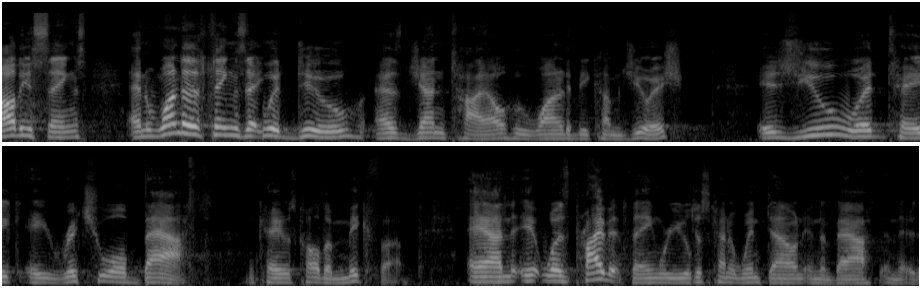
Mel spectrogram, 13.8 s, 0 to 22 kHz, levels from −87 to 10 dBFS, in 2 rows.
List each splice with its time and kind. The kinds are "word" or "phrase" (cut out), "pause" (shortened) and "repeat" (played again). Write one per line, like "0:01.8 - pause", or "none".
0:02.0 - word
0:03.0 - word
0:11.1 - word
0:12.1 - word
